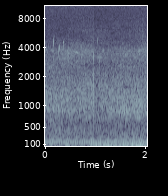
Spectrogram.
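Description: A golf club strikes a ball with a short, crisp click.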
